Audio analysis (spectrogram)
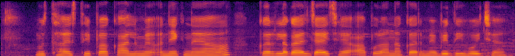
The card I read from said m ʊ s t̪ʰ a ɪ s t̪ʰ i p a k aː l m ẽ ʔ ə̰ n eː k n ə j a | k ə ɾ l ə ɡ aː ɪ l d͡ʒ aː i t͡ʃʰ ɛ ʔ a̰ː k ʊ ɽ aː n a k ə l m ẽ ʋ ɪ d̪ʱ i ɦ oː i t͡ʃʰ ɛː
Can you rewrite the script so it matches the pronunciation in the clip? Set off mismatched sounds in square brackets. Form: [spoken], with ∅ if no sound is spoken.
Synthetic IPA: m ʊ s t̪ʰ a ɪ s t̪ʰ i p a k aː l m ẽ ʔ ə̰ n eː k n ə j a | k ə ɾ l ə ɡ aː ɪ l d͡ʒ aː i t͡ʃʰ ɛ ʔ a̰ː [p] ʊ [ɾ] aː n a k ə [ɾ] m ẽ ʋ ɪ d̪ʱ i ɦ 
